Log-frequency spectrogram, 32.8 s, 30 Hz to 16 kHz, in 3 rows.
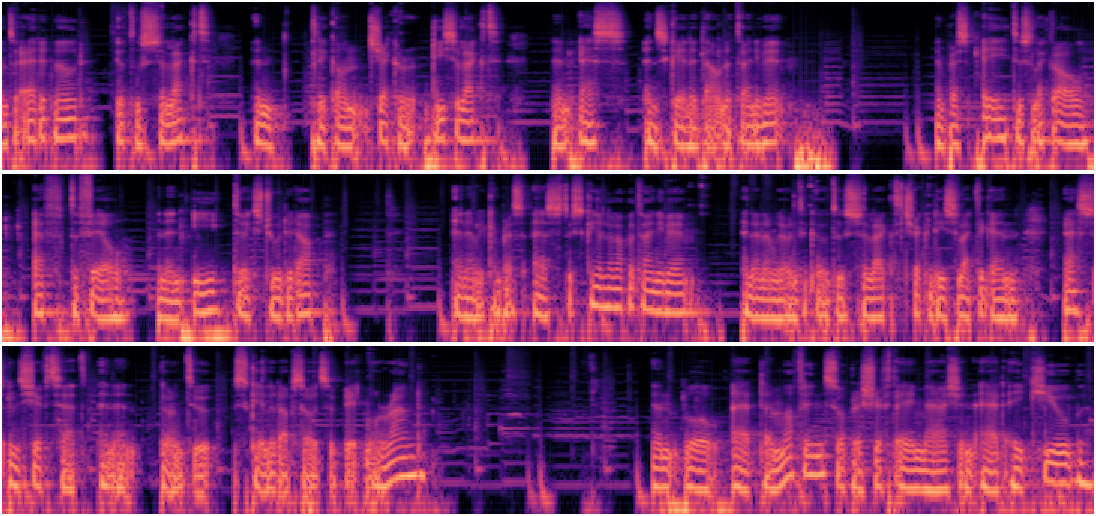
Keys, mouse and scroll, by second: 1.1-4.2 drag, 6.3 s, 9.7 a, 10.9 f, 12.7 e, 15.5 s, 18.9-21.4 drag, 21.4 s, 25.8-27.3 middle drag, 27.3 Tab, 27.5 click, 28.0-28.6 scroll down 1, 28.6 shift+a, 31.7-32.2 scroll down 1, 32.2 g.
